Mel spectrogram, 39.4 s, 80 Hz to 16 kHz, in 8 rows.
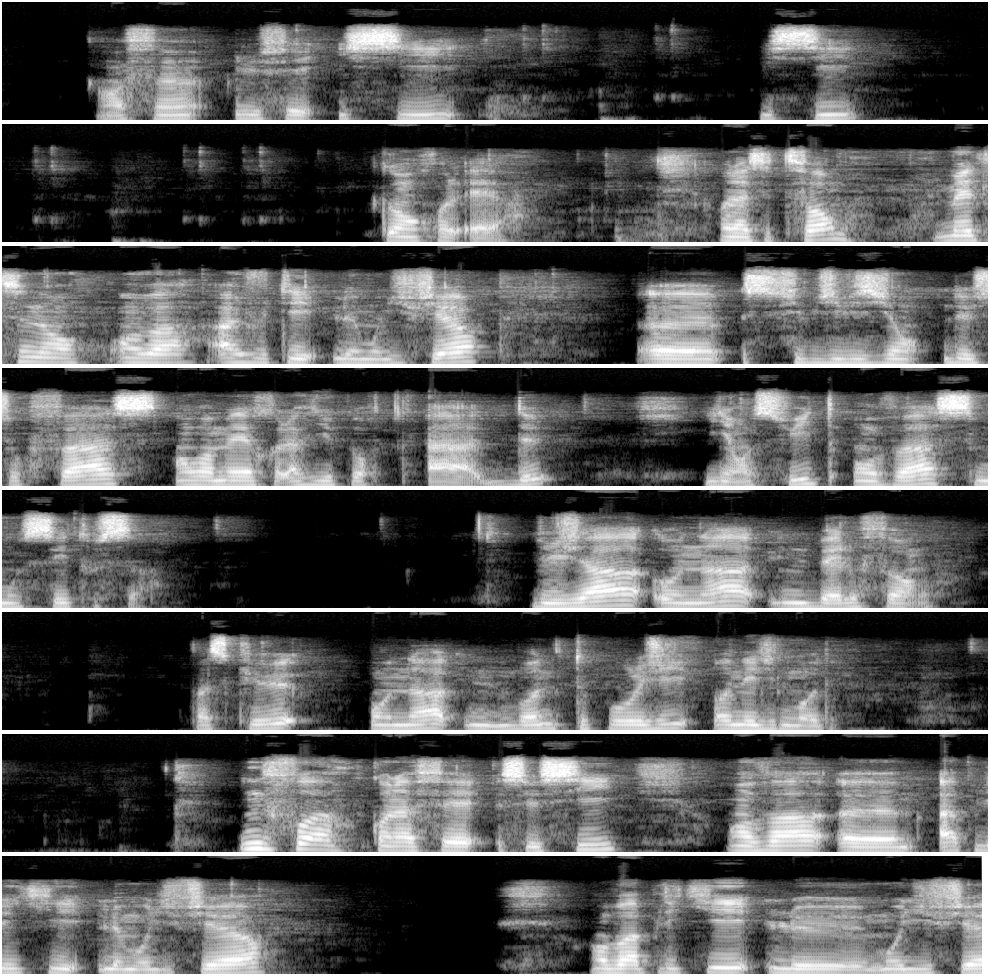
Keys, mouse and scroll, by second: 0.2-0.6 scroll up 1, 0.6 ctrl+r, 3.0 ctrl+r, 6.6 Tab, 7.0-7.4 scroll down 1, 7.4-10.4 middle drag, 10.7-15.6 drag, 16.8 click, 17.7-19.3 middle drag, 19.3 w, 20.8-22.0 middle drag, 22.0-22.6 scroll up 1, 22.6-25.6 middle drag, 26.1 Tab, 28.9 Tab, 29.5-32.5 middle drag, 34.3 click.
